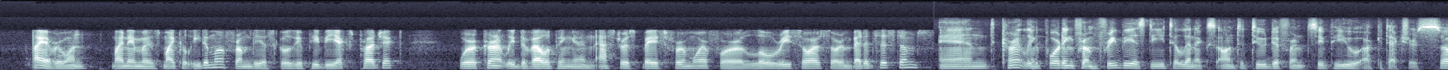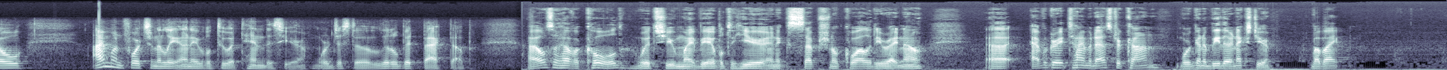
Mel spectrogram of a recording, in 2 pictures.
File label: greeting comparative, includes: G.711, G.722 & G.722.1C; ENG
